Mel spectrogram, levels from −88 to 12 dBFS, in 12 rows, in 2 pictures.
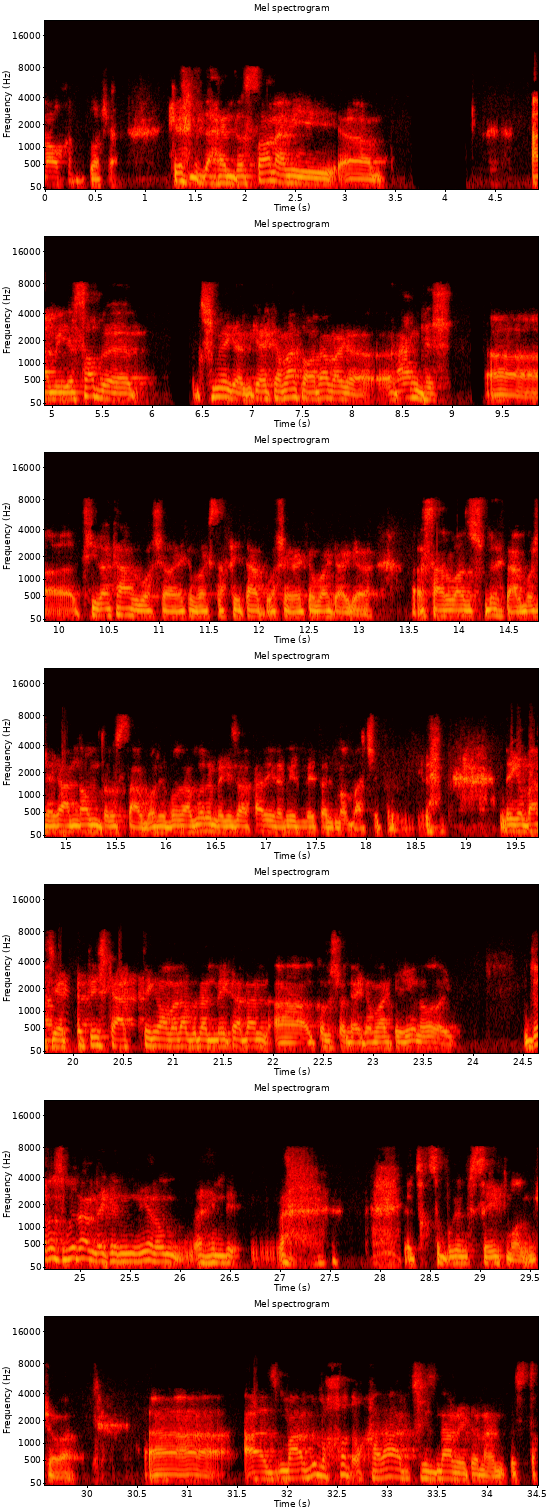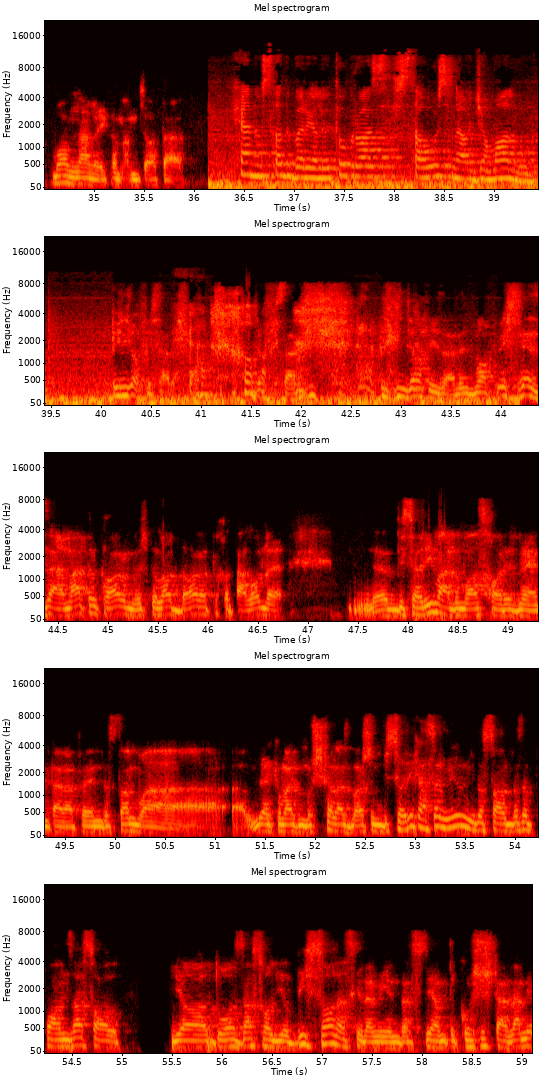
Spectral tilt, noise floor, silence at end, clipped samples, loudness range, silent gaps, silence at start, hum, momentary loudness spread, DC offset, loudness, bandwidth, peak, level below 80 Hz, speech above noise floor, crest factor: -5 dB/octave; under -90 dBFS; 0 s; under 0.1%; 3 LU; none; 0 s; none; 6 LU; under 0.1%; -31 LUFS; 10.5 kHz; -8 dBFS; -44 dBFS; over 59 dB; 22 dB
